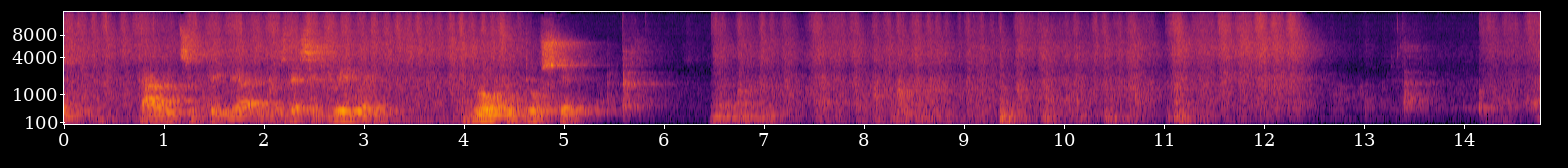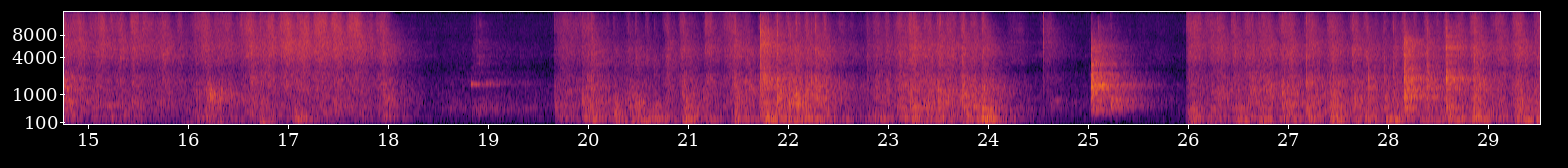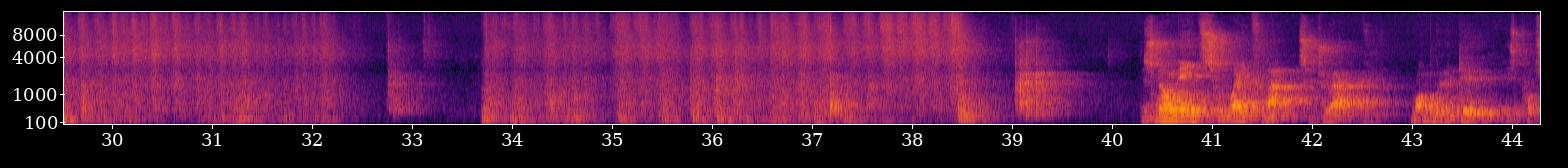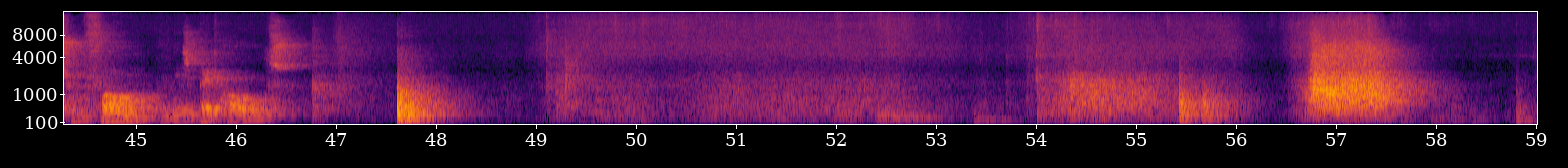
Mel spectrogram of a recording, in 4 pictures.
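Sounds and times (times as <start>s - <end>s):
paintbrush scrubbing on plaster: 0.0s - 5.1s, 6.5s - 12.7s, 14.2s - 18.3s, 19.7s - 24.4s, 26.0s - 32.4s, 33.7s - 38.8s, 49.4s - 53.4s, 54.0s - 57.8s.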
